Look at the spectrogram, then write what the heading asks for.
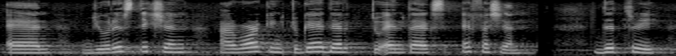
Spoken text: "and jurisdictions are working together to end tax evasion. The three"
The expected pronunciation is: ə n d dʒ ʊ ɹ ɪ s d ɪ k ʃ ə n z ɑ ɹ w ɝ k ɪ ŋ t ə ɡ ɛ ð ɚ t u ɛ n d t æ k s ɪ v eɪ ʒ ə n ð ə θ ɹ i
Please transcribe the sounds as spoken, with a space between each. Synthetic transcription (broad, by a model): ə n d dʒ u ɹ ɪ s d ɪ k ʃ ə n ɑ ɹ w ɝ k ɪ ŋ t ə ɡ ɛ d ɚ t u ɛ n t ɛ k s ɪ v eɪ s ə n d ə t ɹ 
